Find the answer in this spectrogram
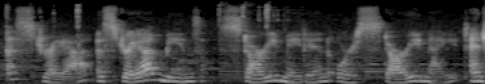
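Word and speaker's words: Starri: Also, when we were choosing between like a girl's name for Aries, his name would have been Starry, so spelled S-T-A-R-R-I, I think is how we would spell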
